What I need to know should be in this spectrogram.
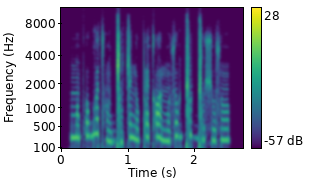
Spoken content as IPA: m ɔ̃˧ pʼ o˦ ɡ u˦ ɐ̯ tʰ õ˨ ɡ ɡ͡ǁ a˨ ʈ͡ʂ e˧ n o˨ pʼ ɛ˦˨ kʼ ɔ˦˨ ɐ̯ m õ˨ s o˦ ɡ ǁ u˦ ɡ͡ǁ o˧ ʃ u˨ s õ˧

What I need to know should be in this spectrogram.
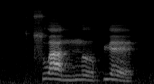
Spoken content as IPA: t͡s w a˥˧ n n̪ ɤ˥˧ p ɥ ɛ˥˩

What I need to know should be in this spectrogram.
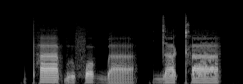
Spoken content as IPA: pʰ aː˦ ɓ ʊ˨ f ɔ˦ ɡ͡b a˨ | d a˦ kʰ a˦

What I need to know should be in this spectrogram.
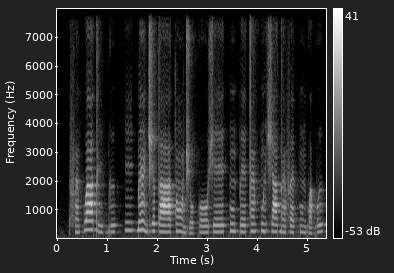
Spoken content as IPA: f ɛ̃˨ kʷ aː˦ d iː˨ ɡ͡b ɨ˧ | iː˧ ɡ͡b ɛ̃˦˨ d͡ʒ ə˧ d aː˧ t ɔ̃˦˨ d͡ʒ o˨ k oː˧ ʃ eː˦ k ũ˦˨ p e˧ t ɛ̃˦ kʷ ĩ˦ ʃ a˦ d ɛ̃˧ f ɛ˧ k ũ˧ ɡʷ a˨ ɡʷ ɨ˦

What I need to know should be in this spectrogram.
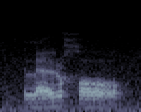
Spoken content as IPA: l æ ɭ χ ɔ

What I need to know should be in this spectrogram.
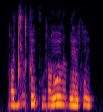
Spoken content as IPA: ɾ ɔ dʲ ɔ̤ t ɛ̃ kʷʼ ɛ̤ ɾ ɔ ɾ õ l ɤ ɠ ɛ̃ xʷ ĩ

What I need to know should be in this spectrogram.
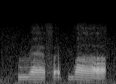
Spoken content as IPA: ɹ æ f æ̰ p w a

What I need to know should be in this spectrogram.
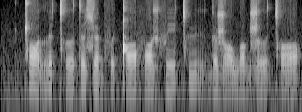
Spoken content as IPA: ǁ ɔ˥˩ r ə˥˩ ǀʰ ɤ˨˥ t ə˦˥ ɕ œ˥˩ ɡ f ə˩ ǃ ɔ˦˥ f ɔ˦˥ ʒ f e˦˥ ǀʰ ʉ˦˥ r ɡ œ˦˥ ʐ ɔ˩ w ɔ˨˥ ɡ ʐ ɤ˨˥ ǀʰ ɔ˨˥

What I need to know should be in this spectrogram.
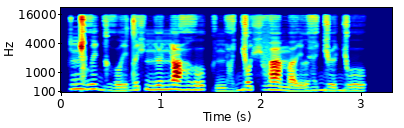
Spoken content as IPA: ŋ͡ǀ ṳ˥ i̯ ɡʱ u˩ i̯ d ə˥ ç ɲ ʉ˧˥ ɲ ɑ˥ ɦ u˧˥ k ɲ ɑ̤˩ ɟ o˥ ç v a˥ m ɐ˩ i̯ l ɛ̤˧˥ ɟ ʉ˧ ɟ u˧

